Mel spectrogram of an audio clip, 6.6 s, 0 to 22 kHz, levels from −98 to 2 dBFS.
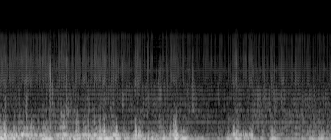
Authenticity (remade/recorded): remade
